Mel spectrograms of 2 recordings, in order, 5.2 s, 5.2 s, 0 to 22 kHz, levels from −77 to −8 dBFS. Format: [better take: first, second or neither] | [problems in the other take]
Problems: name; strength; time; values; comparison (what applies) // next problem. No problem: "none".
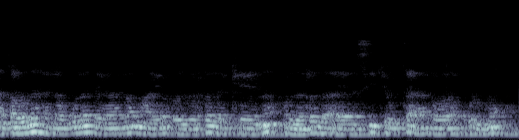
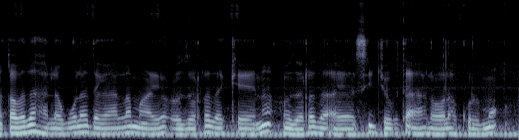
second | room echo; dies away in 0.6 s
